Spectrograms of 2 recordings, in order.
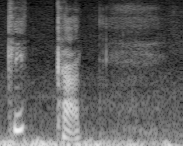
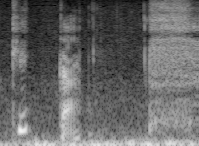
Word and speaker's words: KitKat: Por ejemplo, nosotros en español diremos WhatsApp, Facebook, McDonald's, Colgate, Palmolive, Cheetos o incluso KitKat, sin pronunciar la T final, KitKat, que es la chocolatina.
